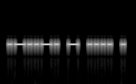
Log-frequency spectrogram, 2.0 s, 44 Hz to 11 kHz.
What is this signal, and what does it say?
Morse code, heard as a keyed tone, about 24 wpm, 600 Hz. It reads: "THE
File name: CW / Practice / EnglishQuotations0324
